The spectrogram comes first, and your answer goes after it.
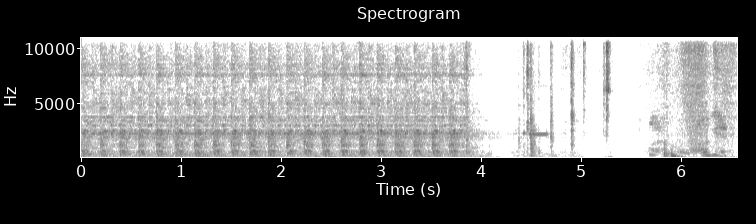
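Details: Chevrolet Tracker after replacing the fuel pump connector: starter churns steadily at two to three beats a second for four seconds but the engine never catches. The fuel pump appears to be getting no power; the cause is not confirmed.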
